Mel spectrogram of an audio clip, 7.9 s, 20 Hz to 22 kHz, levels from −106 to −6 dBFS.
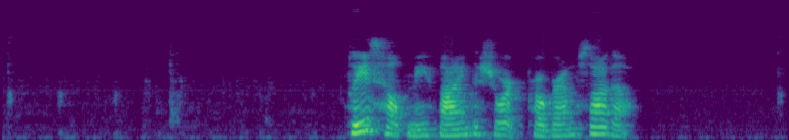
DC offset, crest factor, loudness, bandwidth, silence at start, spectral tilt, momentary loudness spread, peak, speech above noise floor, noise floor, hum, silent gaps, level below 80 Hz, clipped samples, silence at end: under 0.1%; 24 dB; -35 LUFS; 7.2 kHz; 3.5 s; -4.5 dB/octave; 12 LU; -16 dBFS; 53 dB; -87 dBFS; none; none; -82 dBFS; under 0.1%; 1.6 s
